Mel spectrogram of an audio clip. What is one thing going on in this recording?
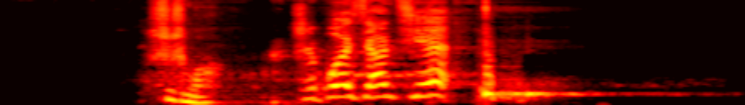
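A young woman asks a question calmly.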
